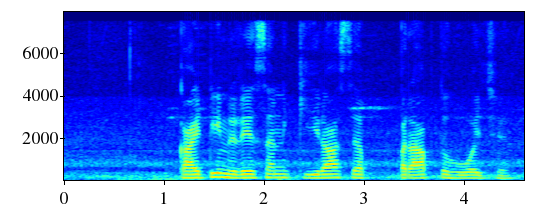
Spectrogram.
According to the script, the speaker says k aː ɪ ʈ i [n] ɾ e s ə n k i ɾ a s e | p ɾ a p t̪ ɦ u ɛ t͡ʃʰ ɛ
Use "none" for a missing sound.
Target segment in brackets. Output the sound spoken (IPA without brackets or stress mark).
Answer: n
